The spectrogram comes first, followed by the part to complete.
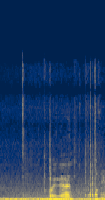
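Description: A steady low car-engine hum at idle, with a few light plastic clicks as a side-mirror housing and its cover are handled.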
